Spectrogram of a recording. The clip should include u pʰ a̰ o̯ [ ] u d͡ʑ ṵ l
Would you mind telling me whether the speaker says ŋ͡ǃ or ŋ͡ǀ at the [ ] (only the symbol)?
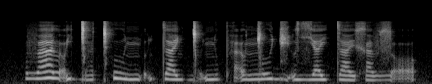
ŋ͡ǀ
